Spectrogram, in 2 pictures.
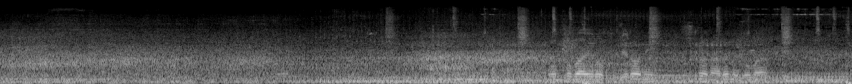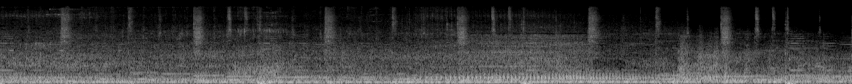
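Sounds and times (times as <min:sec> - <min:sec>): street traffic: 0:00.0 - 0:17.0
background music: 0:03.1 - 0:17.0
motor scooter engine running: 0:03.2 - 0:15.0.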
